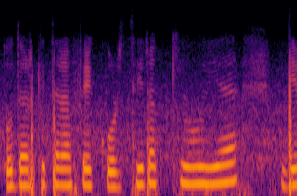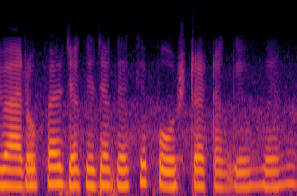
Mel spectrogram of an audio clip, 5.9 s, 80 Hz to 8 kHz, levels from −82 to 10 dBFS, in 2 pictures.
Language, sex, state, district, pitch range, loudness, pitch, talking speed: Hindi, female, Punjab, Pathankot, 185-210 Hz, -17 LUFS, 195 Hz, 170 wpm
